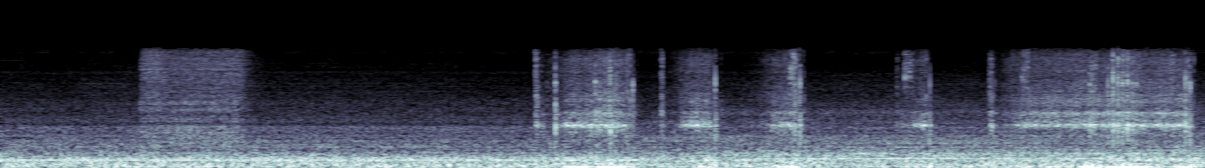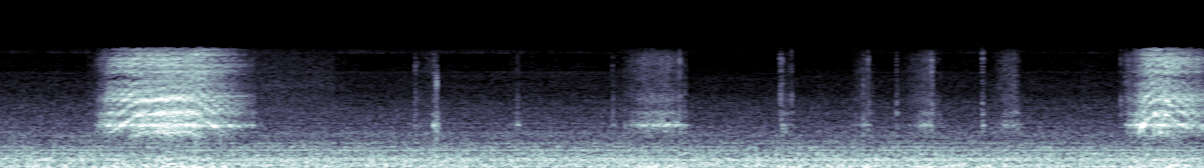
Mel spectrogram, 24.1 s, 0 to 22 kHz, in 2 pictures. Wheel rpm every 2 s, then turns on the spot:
0, 0, 0, 10, 0, 40, 60, 20, 0, 10, 0, 30.
6-8 10-12 18-20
